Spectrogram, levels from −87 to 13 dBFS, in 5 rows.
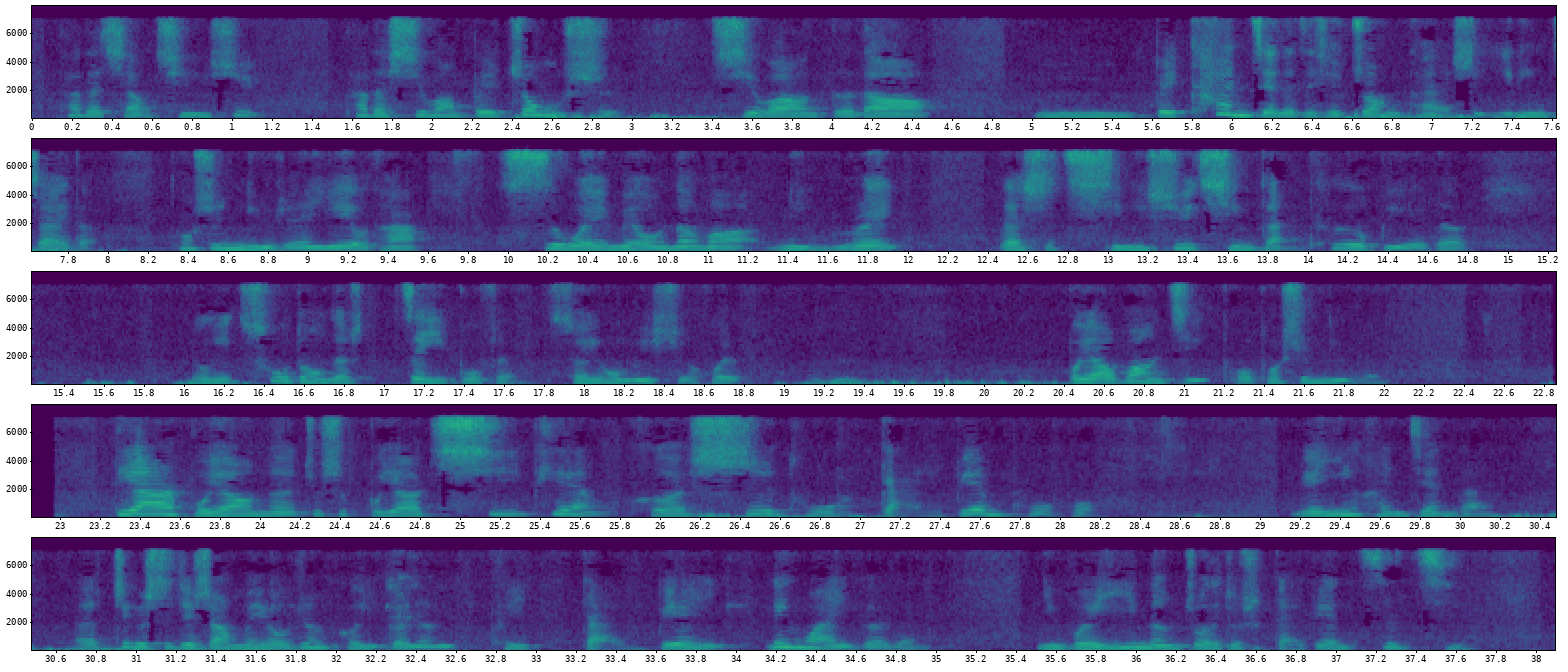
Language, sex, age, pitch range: Chinese, female, 30-49, 175-235 Hz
